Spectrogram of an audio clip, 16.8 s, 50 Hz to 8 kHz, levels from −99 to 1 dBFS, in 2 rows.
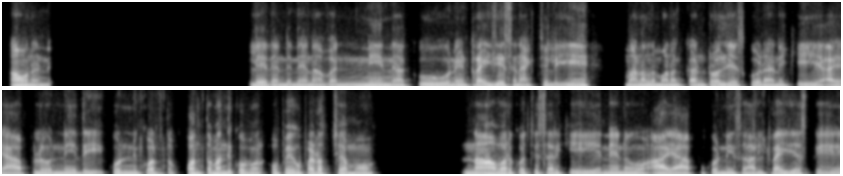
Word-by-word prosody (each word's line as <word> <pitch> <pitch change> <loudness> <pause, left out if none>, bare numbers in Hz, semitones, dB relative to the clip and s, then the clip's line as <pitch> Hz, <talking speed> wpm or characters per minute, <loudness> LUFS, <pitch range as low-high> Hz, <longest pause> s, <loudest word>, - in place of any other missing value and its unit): అవునండి. 115 -5 +3 2.0
లేదండి. 110 -3 +1
నేనవన్నీ 110 +4 0 0.2
నాకు 120 +5 -3 0.3
నేను 120 -3 0
ట్రై 115 0 +4
జేశాను, 135 -5 +1
యాక్చువల్లీ 110 -1 -4 0.7
మనల్ని 120 +2 +2
మనం 120 0 +1
కంట్రోల్ 120 +6 0
జేసుకోడానికి, 120 +1 -2 0.3
ఆ - - +2
యాప్‌లున్నేది 120 +2 -1 0.2
కొన్ని 145 -2 0
కొంత 130 +1 +1 0.2
కొంతమందికి 165 +4 +3
ఉప 140 - -2 0.2
ఉపయోగపడొచ్చేమో. 130 -7 +1 1.1
నా 150 +1 +7 0.2
వరకొచ్చేసరికీ, 145 -5 -1 0.3
నేను 120 -1 +1 0.3
ఆ - - +6
యాప్ 125 +4 0
కొన్నిసార్లు 125 -1 -1
ట్రై 115 0 +3
జేస్తే, 125 -4 -3
125 Hz, 95 wpm, -23 LUFS, 115-135 Hz, 2.0 s, నా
